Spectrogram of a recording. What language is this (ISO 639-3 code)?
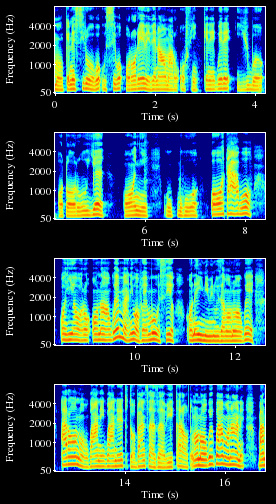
bcs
